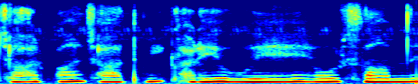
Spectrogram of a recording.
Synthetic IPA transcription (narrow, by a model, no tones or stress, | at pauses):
t͡ʃaːɾpãːt͡ʃaːd̪mikʰɐɽeɦʊeɦɛ̃ɔːɾsaːmne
